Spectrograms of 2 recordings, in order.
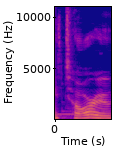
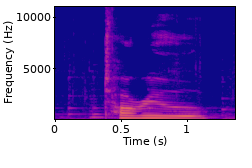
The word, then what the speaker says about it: Tohru: Toru, like this? My name has a random and unnecessary H in it, but yeah.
